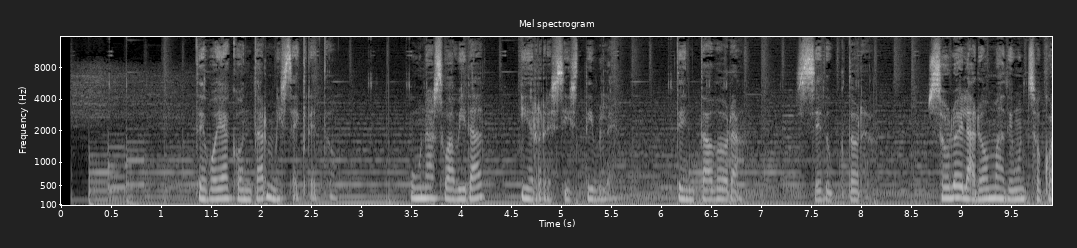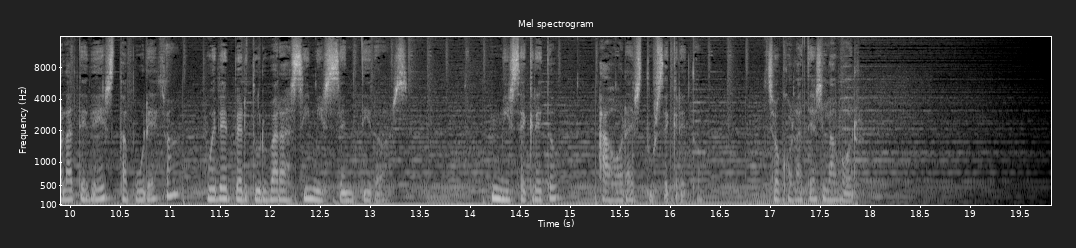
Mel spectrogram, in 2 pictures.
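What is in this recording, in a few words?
Spanish Commercial; GoLocalise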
